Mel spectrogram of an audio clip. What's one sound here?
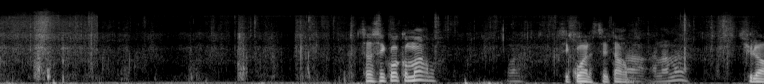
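Footsteps crunch on a dry dirt path strewn with leaves.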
